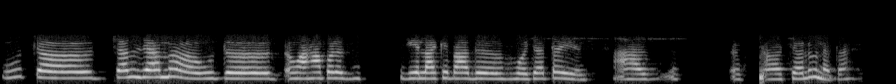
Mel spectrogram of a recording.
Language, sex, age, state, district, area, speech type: Maithili, female, 30-45, Bihar, Sitamarhi, rural, conversation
